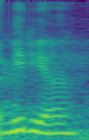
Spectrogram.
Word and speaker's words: Miriam: Falou para Miriam, a pronúncia em hebraico é Miriam.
